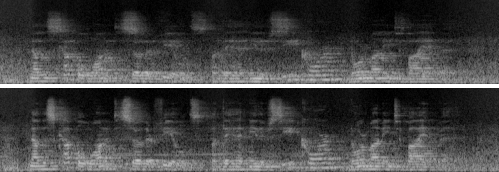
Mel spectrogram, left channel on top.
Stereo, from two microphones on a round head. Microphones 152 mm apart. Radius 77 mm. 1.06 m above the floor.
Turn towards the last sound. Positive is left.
turn(degrees=-80)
